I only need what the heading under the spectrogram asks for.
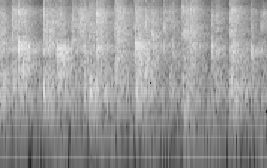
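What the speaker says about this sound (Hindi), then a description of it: "एक अच्छा ताली बजाएं प्रभु के लिए।" A church congregation claps in praise, a run of quick, moderately close hand claps with a loose, uneven rhythm and no talking over it.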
